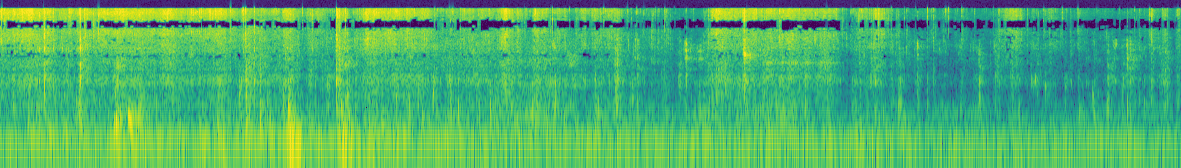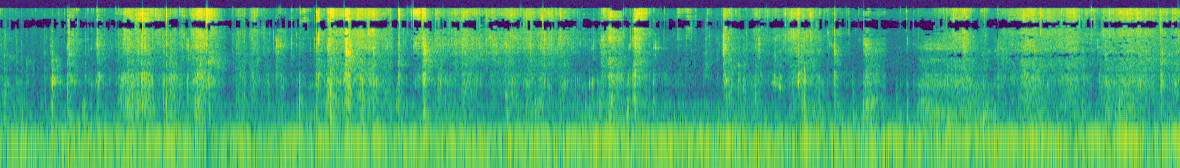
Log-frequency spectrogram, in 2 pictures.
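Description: Close-up chewing and lip-smacking on peeled shrimp and snow crab, with scattered sharp clicks and crackles from the shells and the plastic gloves, over a steady low hum.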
